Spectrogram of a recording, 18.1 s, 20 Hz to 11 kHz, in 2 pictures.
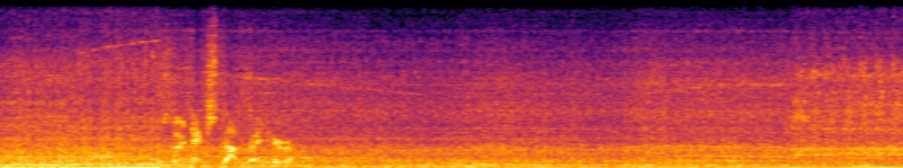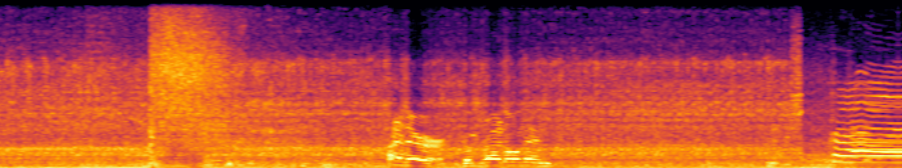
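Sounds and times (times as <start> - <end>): bus engine drone: 0.0 - 18.0
road rumble: 0.0 - 18.0
loud air hiss: 10.6 - 11.5.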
